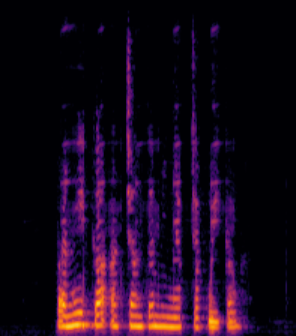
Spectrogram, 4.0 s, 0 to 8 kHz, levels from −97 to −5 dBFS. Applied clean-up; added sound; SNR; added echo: neural mask model DeepFilterNet 3.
